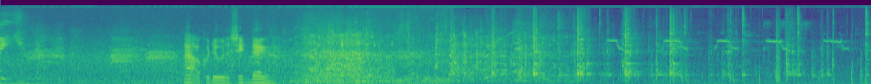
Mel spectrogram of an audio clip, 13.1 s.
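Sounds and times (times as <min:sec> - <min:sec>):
high bird chirps: 0:09.0 - 0:13.0.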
